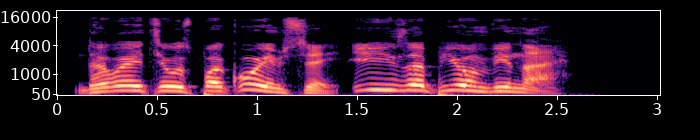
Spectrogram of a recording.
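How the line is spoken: Hysterical shout. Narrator (Russian): Закричал Ричард, заходясь в подобие истерики от надвигающейся беды

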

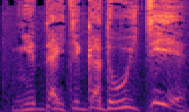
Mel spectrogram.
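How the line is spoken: Vicious bark. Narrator (Russian): Злобно рявкнул главарь

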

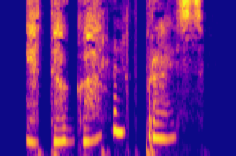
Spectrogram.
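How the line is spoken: Muffled whisper. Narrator (Russian): прошептала она, прикрыв трубку ладонью

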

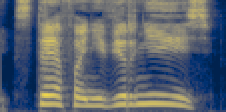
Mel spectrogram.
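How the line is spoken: Shouting with all strength. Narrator (Russian): закричал он, что есть сил

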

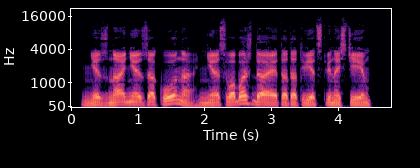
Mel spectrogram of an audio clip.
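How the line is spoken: Stern, menacing declaration. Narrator (Russian): грозно заявил инспектор

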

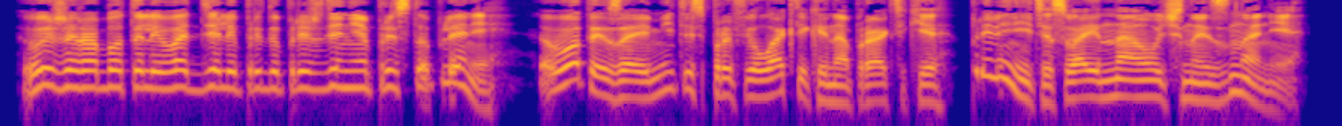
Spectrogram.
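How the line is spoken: Snide, smiling young man. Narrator (Russian): ехидно улыбаясь, сказал молоденький кадровик

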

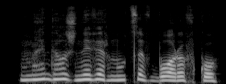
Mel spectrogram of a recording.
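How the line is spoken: Hoarse. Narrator (Russian): произнес он хрипло

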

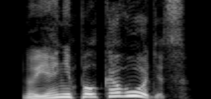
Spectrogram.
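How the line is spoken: Exclaiming. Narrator (Russian): воскликнул Гурий

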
